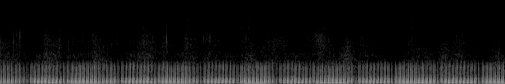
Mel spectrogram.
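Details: Pet cat Shamotra, who loves being stroked, purring loudly and close: a deep rumble in regular pulses about every second and a half as she breathes in and out, with soft rustles above.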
